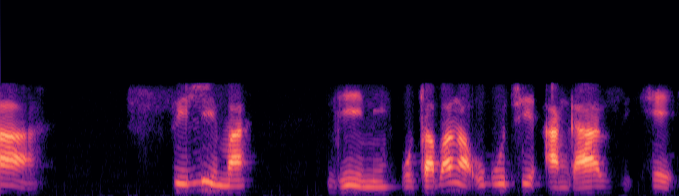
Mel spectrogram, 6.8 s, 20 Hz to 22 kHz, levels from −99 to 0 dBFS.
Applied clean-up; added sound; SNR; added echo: none; none; none; none.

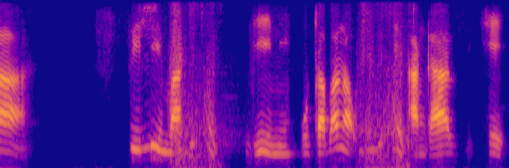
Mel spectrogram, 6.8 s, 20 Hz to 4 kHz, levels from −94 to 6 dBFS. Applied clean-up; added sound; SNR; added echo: neural separator model SepFormer DNS4.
